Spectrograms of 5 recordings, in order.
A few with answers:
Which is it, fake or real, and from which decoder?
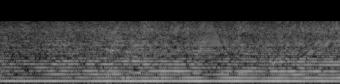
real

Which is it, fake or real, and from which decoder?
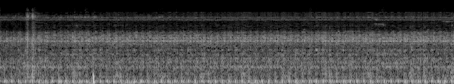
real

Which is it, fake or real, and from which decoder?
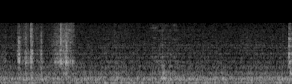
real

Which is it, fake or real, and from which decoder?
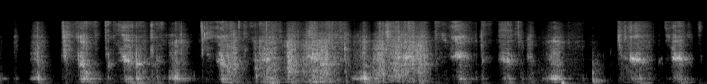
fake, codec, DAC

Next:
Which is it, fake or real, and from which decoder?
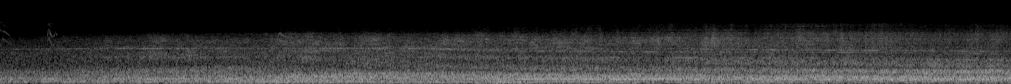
real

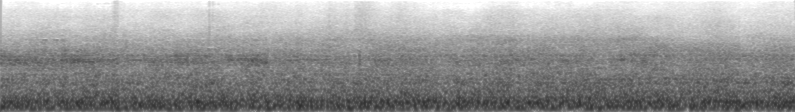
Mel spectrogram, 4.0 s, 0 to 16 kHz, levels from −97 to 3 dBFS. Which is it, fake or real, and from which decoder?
fake, codec, DAC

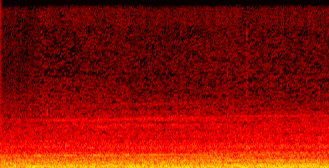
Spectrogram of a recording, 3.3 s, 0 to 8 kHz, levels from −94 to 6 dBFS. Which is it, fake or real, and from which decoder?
real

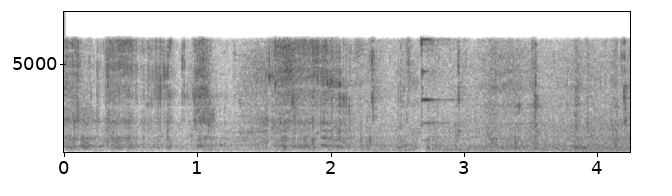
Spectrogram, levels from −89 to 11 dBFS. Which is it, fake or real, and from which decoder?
real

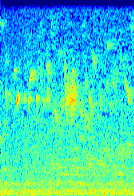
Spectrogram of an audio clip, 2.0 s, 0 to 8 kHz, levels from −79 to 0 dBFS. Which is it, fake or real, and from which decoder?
real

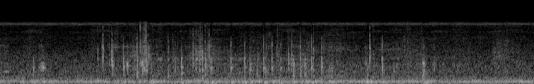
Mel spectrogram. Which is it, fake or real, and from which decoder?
real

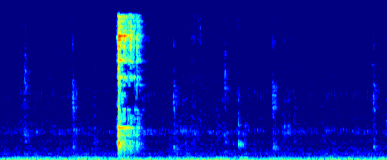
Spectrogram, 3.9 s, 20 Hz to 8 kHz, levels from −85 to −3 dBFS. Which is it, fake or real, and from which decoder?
real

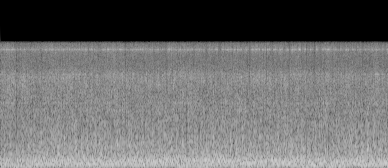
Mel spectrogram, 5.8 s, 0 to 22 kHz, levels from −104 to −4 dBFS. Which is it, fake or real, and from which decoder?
real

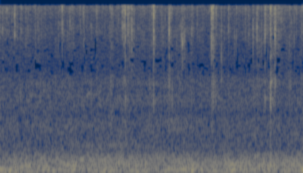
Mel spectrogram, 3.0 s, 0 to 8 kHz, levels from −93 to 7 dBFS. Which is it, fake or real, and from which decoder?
real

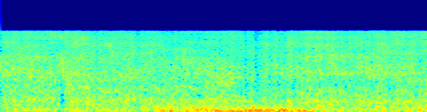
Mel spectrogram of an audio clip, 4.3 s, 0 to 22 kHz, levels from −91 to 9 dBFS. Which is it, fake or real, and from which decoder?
fake, codec, DAC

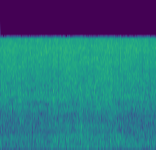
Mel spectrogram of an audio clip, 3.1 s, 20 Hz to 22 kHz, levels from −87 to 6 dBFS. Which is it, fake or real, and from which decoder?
real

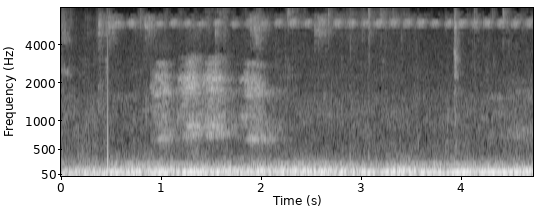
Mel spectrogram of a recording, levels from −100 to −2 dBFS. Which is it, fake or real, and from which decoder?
real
